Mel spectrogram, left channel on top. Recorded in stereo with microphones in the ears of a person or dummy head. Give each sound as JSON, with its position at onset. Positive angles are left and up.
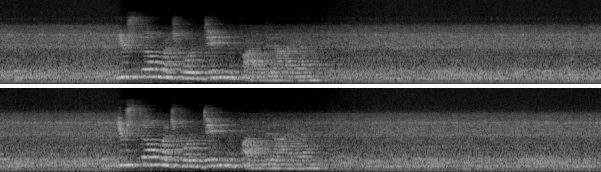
{"t": 1.1, "sound": "a woman speaking", "side_deg": -65, "distance_m": 1.1}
